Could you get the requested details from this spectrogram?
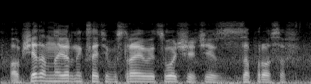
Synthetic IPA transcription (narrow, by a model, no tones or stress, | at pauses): vɐ̰pɕːe̞t̪amnɐe̞rnəkst̪atʲɪvɨst̪ɾajɪvəjɪt̪səo̞t͡ɕɪɾʲɪtʲɪzːɐpɾo̞səf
